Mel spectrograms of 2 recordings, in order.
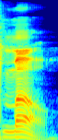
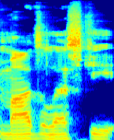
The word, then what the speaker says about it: Modzelewski: But yeah, it's somebody pronounced it Modzaleski and wrongly. It's Mo, because their nicknames were Big Mo and Little Mo.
